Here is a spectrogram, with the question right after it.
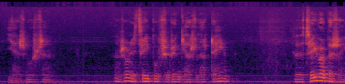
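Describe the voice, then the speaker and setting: A Northern Irish accent from a man at medium pitch and moderate pace, with ordinary pitch variation, big swings in loudness and long, frequent pauses. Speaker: retired fisherman. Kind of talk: oral history interview answer.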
